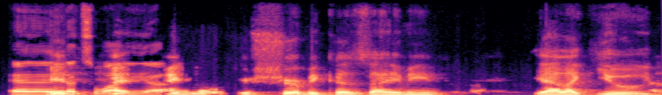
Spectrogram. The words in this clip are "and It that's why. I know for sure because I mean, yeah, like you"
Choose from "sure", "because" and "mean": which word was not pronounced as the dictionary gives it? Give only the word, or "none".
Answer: none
